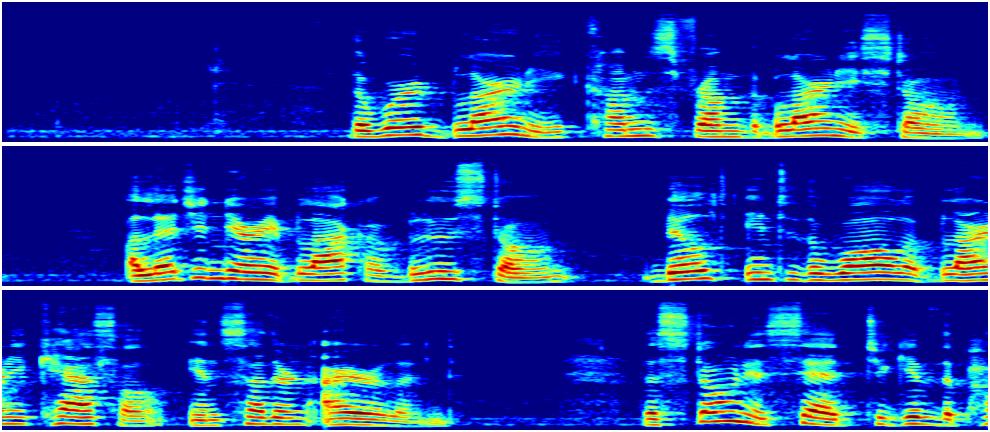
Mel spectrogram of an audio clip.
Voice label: Reading Drill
